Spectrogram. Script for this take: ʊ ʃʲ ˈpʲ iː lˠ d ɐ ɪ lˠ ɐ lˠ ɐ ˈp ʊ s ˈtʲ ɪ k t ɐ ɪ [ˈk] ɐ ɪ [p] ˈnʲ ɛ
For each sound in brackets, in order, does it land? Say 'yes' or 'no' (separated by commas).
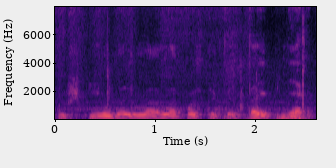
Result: no, yes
